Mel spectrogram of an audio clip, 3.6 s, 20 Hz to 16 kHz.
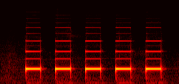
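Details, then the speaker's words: Dell Inspiron One 2330 all-in-one PC powered on: five even beeps at startup, a POST error code pointing to a failed or flat CMOS coin-cell battery; RAM and SSD were also upgraded. "five beeps [Music] five beeps okay all right we get it they 2330 maybe a ram see much better failure okay that sounds simple"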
